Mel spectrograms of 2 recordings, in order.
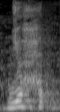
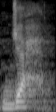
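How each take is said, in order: First: The first vowel is u. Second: The first vowel is a. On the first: "juhdi juga bisa"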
